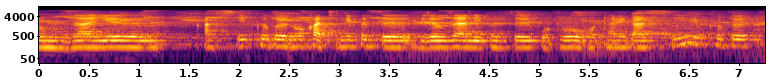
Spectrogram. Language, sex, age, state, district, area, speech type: Bodo, female, 45-60, Assam, Baksa, rural, spontaneous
